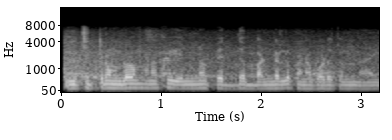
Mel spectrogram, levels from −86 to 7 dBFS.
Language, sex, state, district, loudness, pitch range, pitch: Telugu, male, Andhra Pradesh, Sri Satya Sai, -18 LUFS, 110-125 Hz, 120 Hz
